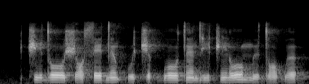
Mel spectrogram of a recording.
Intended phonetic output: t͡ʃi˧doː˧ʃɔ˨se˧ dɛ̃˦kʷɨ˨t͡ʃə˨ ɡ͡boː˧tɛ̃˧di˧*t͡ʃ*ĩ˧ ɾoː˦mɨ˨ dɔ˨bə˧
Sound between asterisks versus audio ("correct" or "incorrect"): correct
